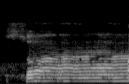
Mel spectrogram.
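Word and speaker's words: ص: আবারও বলছি খেয়াল করেন জিহ্বার আগা সামনের নিচের দুই দাঁতের পেটও আগার সাথে লাগিয়ে উচ্চারণ হবে সদ সদ আশা করি এবার কিছুটা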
